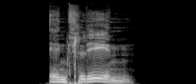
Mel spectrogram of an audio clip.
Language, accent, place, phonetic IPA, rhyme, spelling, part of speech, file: German, Germany, Berlin, [ɛntˈleːn], -eːn, entlehn, verb, De-entlehn.ogg
- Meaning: 1. singular imperative of entlehnen 2. first-person singular present of entlehnen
